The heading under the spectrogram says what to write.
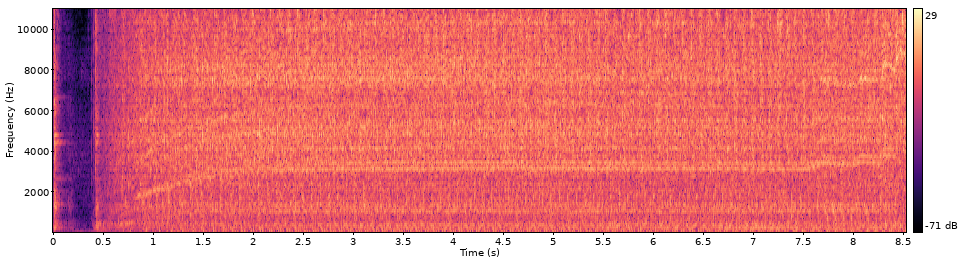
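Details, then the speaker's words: Warmed-up modified lawnmower engine, built as a hot-bulb semi-diesel, with the stack replaced by a normal spark plug, running on pure diesel fuel; fires after a brief crank into a quick, steady rattling run, running properly. "Hell yeah, it runs a lot better with the spark plug. So yes, a gasoline engine will run on diesel fuel with a normal spark plug, but the engine has to be hot for it to start."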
